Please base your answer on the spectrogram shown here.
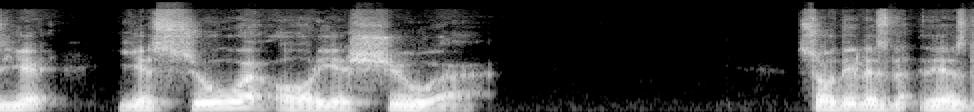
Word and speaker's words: Yeshua: those it isn't because they cannot pronounce the correct word the correct word in the Hebrew is Yeshua as simple as that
